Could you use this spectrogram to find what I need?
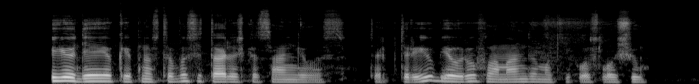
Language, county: Lithuanian, Klaipėda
